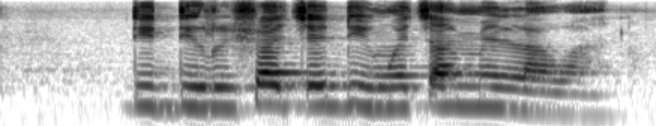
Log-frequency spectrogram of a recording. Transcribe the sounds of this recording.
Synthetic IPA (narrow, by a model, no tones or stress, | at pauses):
didiriʃwat͡ʃʼediŋwɛt͡ʃʼamɪllawaːna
